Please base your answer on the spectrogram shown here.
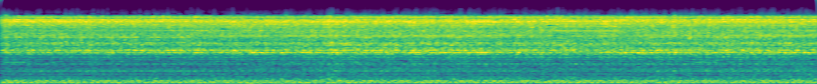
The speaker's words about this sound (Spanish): Escuchemos el audio ambiente de las turbinas de este avión.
